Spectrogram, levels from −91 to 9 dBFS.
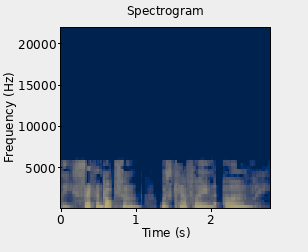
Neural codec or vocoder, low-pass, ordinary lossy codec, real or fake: codec, 16 kHz, 4 kbps, FreqCodec, larger model; 7.2 kHz; MP3, 24 kbps; fake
